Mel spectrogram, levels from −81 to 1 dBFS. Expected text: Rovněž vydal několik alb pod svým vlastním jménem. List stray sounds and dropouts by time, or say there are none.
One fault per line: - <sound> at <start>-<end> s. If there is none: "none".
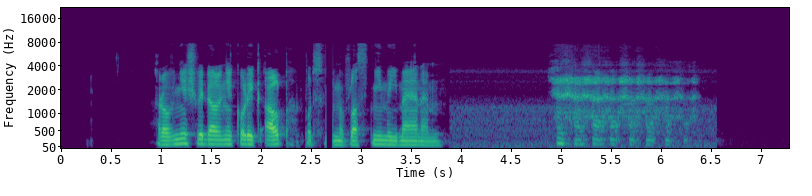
- dropout at 2.6-2.7 s
- laugh at 4.9-6.4 s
